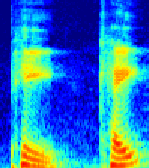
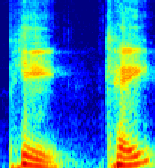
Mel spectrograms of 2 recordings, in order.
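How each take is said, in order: No difference in how they are said.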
